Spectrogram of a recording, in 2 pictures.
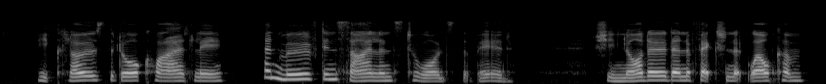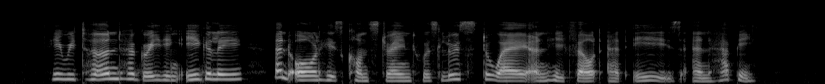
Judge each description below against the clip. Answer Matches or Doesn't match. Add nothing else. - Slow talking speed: Matches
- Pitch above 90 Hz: Matches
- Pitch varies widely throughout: Matches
